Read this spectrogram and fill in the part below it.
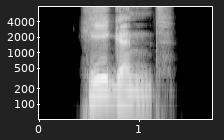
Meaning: present participle of hegen
- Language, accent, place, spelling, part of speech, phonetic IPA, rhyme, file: German, Germany, Berlin, hegend, verb, [ˈheːɡn̩t], -eːɡn̩t, De-hegend.ogg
